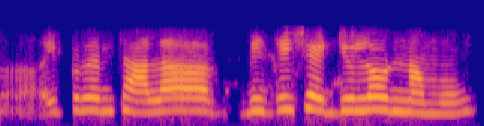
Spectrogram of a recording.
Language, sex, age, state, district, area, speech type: Telugu, female, 18-30, Telangana, Ranga Reddy, rural, conversation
